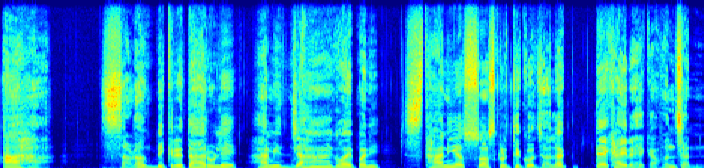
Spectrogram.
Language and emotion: Nepali, happy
